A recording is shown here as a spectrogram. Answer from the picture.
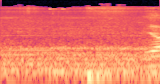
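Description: Steady hum of body-shop machinery with a faint steady tone in it, and a dull low thump about a second in.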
